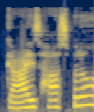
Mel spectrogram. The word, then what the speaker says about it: Guy's Hospital: And so that fieldwork that you bring up in these early chapters of the book is fieldwork that you did at Guy's Hospital. Am I pronouncing that correctly? – That's right, yeah.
